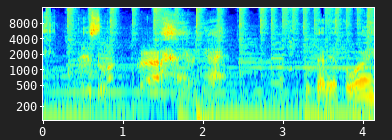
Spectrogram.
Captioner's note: grunts with effort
